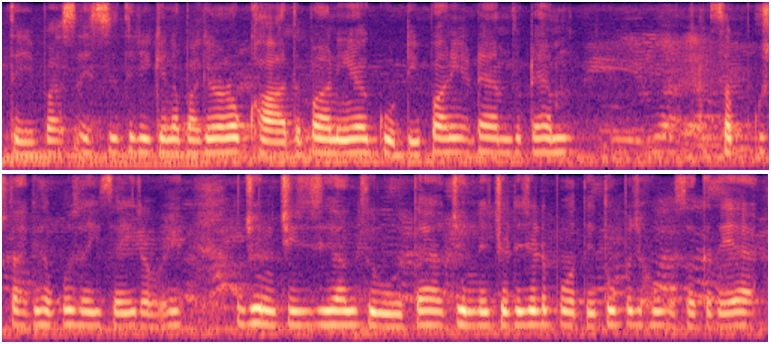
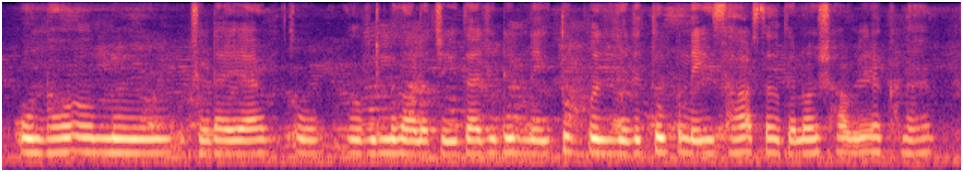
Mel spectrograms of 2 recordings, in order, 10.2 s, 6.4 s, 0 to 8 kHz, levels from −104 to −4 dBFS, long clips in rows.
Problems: none marked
